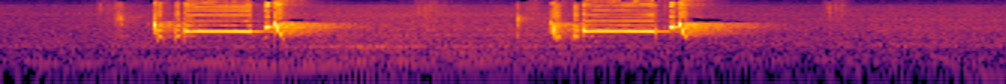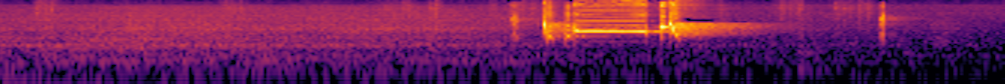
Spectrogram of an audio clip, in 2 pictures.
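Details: Lure song of a bar-winged prinia meant to start other prinias singing: three grating, rattling phrases with a sustained ringing tone, two close together, then a long pause before the third, over a low background hiss.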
